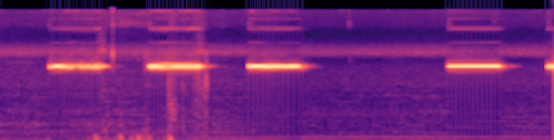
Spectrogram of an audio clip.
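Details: System Sensor SpectrAlert Classic horn strobe set on low volume, heard in the background: loud high-pitched half-second horn blasts repeating about once a second; fire alarm horn sounding properly.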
